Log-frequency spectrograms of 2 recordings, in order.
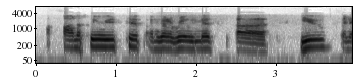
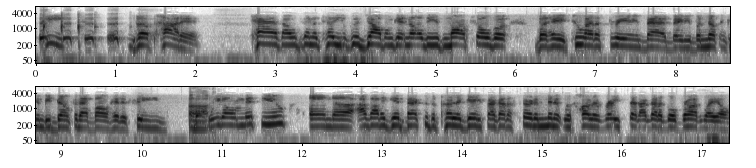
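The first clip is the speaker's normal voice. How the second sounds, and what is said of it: Dusty Rhodes impression. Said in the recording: “Really good Dusty Rhodes impersonation.”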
